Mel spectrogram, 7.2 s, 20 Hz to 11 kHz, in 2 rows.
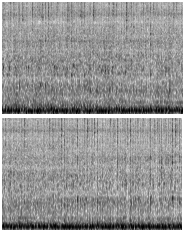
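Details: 1953 Farmall Super A barn-find tractor, first start after carburetor cleaned (jets cleared, stuck float freed), bottle-fed gas; loud steady low rumble with fairly even beat at constant speed, no stumbling or popping, running fine.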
